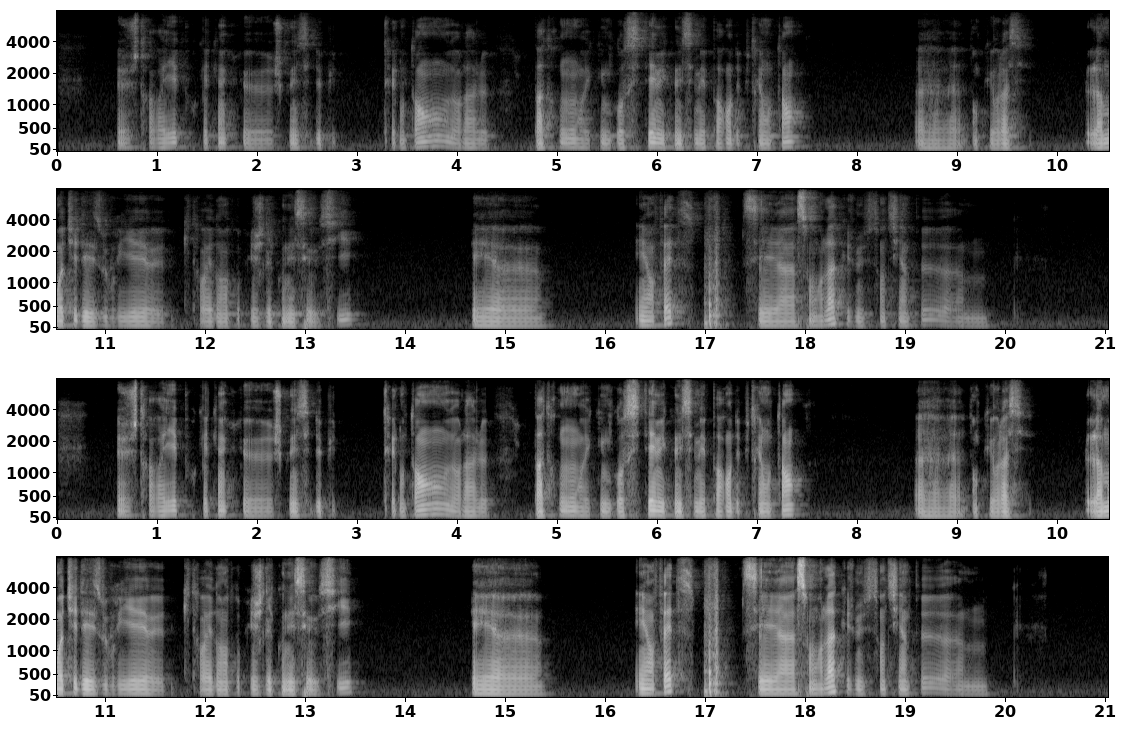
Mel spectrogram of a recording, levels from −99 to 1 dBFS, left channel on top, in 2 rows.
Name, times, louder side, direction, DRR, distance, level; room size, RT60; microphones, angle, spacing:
voice 1, 0.6-1.2 1.6-2.5 3.5-4.3 4.8-7.4 8.6-9.6 10.3-11.6 11.9-13.5 14.7-15.4 16.3-19.8, right 7 dB, 75° right, 0.5 m, -31 dB
14.5 x 9.7 x 3.9 m
head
